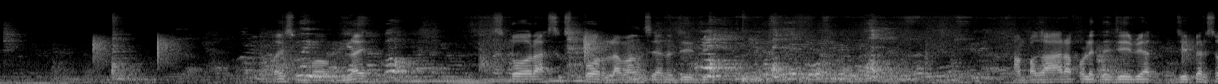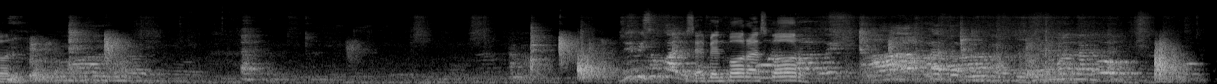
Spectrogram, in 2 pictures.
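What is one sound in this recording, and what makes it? Billiard balls click together and knock against the cushions.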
